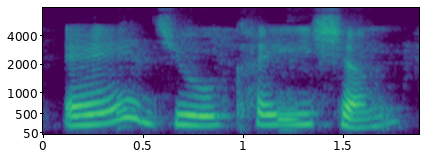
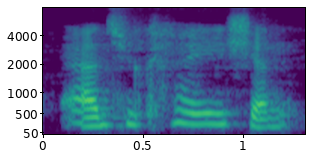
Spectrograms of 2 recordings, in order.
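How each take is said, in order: First: education very slowly in four beats, e-du-ca-tion; teacher's drawn-out breakdown of education, part by part; split into syllables. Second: Said in the usual way. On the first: Shown as a demonstration. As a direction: sound out every syllable of education. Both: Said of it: "তিনের চেয়ে বেশি অথবা অধিক".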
